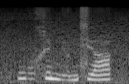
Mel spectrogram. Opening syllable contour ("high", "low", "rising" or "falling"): high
